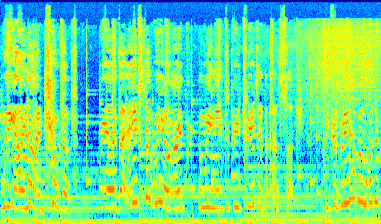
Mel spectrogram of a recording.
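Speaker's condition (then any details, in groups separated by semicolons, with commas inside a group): Spastic quadriplegic cerebral palsy; diagnosed before age one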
